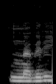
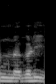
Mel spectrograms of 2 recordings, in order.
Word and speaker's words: नागड़ी: है ठीक है ये नगरी है इसका जो शुद्ध उच्चारण है वो नागड़ी है क्या है नगरी ध्यान रखिएगा नागड़ी है ठीक है नागड़ी के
